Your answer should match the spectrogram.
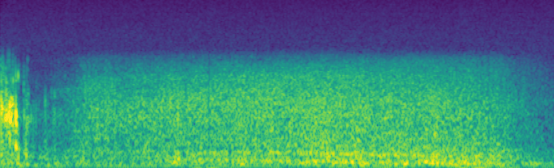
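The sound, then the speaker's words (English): An Alka-Seltzer tablet fizzes in water with a steady, dense hiss of tiny bubbles that starts after a brief opening sound and continues at an even level for about four seconds. “Listen to it fizz.”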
